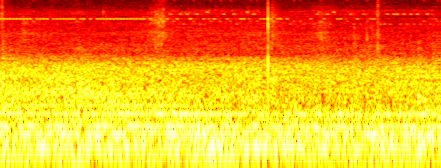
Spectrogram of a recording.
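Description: Steady outdoor background noise: a low rumble with a faint, high-pitched insect trill that comes and goes, and one light click about two-thirds of the way through.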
